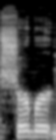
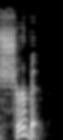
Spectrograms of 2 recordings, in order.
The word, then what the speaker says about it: sherbet: Well, it's like Sherbert and Sherbet. Like it's spelled Sherbet, but everybody says Sherbert, and it's like, no, it's Sherbet.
